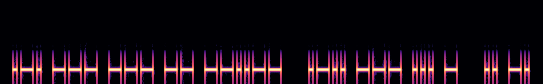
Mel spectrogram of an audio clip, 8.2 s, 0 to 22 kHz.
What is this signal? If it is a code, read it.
Morse code, heard as a keyed tone, about 20 wpm, 700 Hz. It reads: ROOM, LOST IN
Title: Sentences from Top 1400 Words 20wpm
